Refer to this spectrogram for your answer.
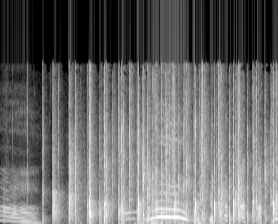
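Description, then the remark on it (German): Scattered hand clapping, sharp irregular claps forming brief applause, with cheerful voices and a sliding whistle-like voiced tone rising over it. “Das Applaus.”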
